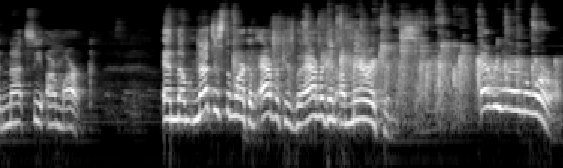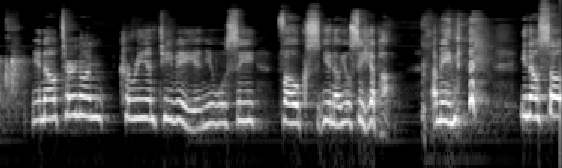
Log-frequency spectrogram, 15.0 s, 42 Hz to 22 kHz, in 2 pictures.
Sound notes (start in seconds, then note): 3.0 audience claps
